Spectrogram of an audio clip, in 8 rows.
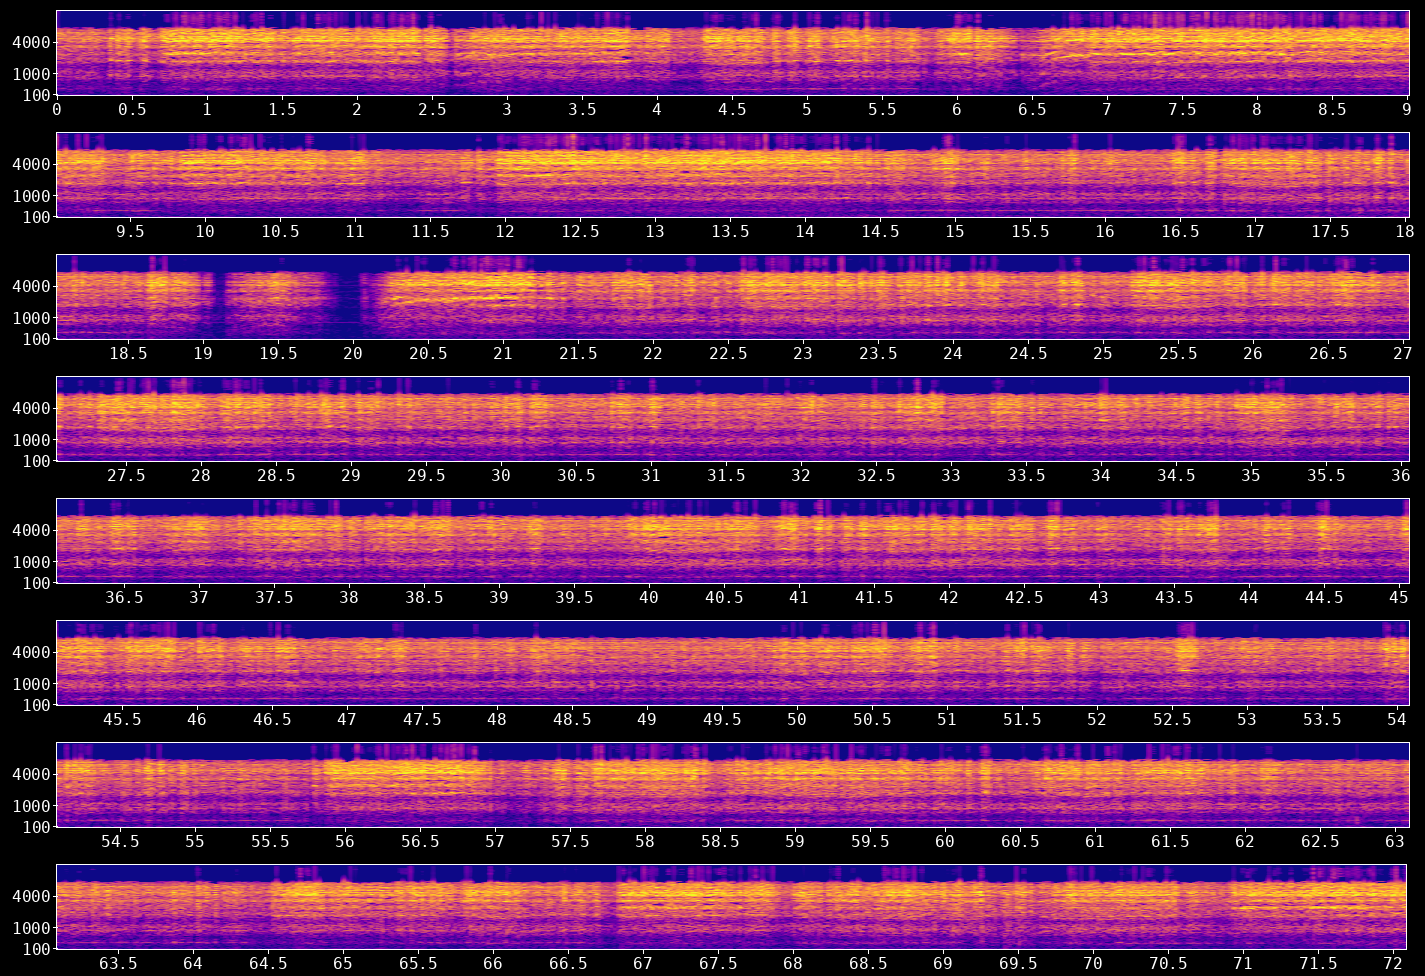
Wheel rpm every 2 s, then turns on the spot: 230, 190, 210, 160, 220, 230, 230, 230, 220, 110, 160, 220, 230, 230, 230, 240, 230, 230, 230, 240, 230, 230, 230, 230, 230, 230, 240, 230, 220, 210, 220, 230, 230, 220, 210, 210.
none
